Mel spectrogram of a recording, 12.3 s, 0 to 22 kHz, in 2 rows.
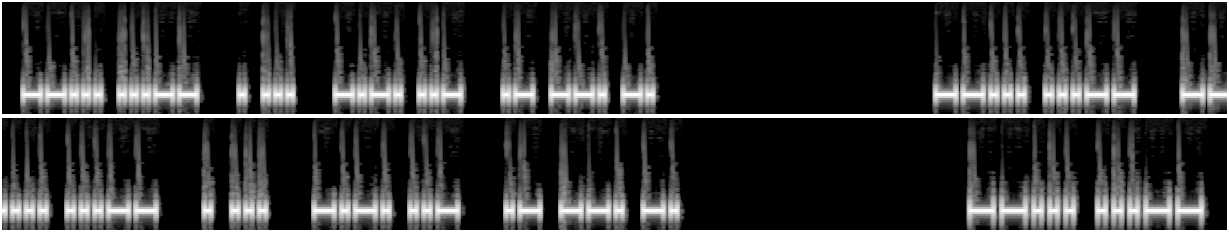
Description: Morse code, heard as a keyed tone, about 34 wpm, 700 Hz. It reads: 73 ES CU AGN 73 73 ES CU AGN 73
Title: Speed-Racing Common QSO Phrases - 30wpm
